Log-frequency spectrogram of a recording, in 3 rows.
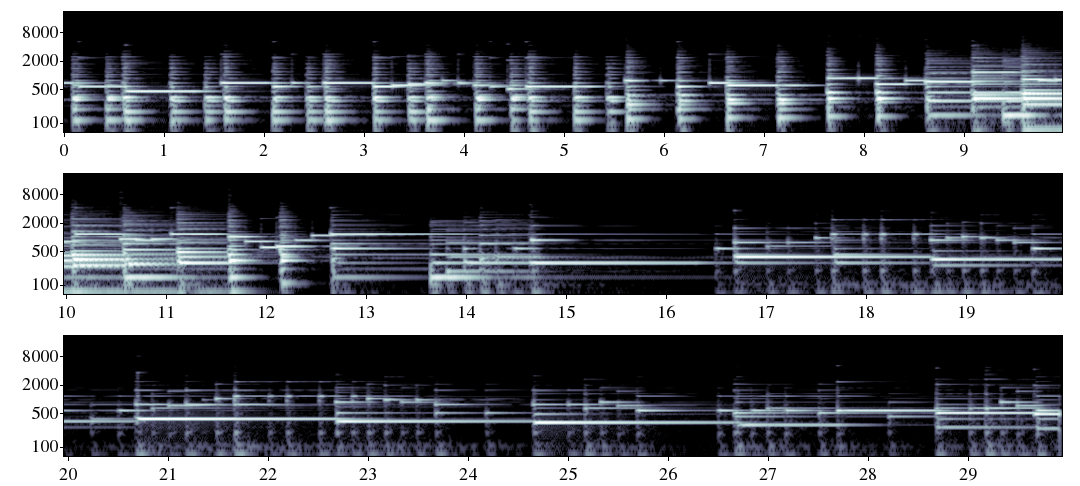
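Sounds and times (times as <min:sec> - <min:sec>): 
playful flute melody: 0:00.0 - 0:17.8
accompaniment music: 0:00.0 - 0:29.9.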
